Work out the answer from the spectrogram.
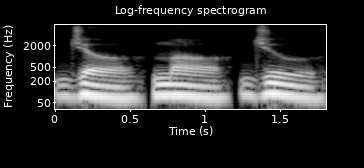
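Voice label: "jomoju", concatenated syllables; Affixing experiment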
